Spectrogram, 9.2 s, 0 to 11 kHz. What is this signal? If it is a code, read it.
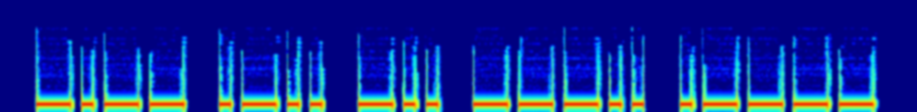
Morse code, heard as a keyed tone, about 10 wpm, 800 Hz. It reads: YLD81
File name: LEZIONI / 9 28 10wpm 2842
